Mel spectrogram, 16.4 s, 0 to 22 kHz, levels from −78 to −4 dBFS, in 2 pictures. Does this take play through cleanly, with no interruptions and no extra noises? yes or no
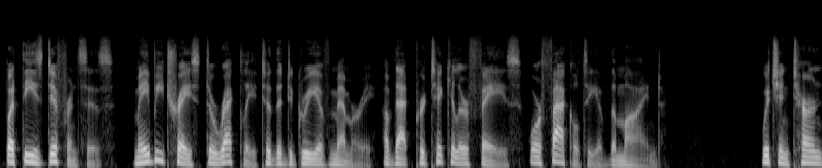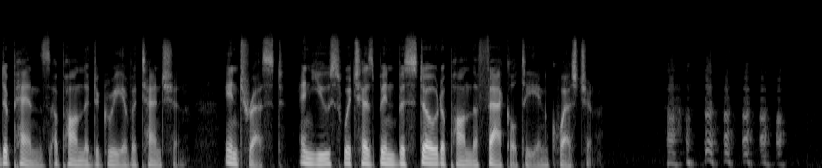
no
